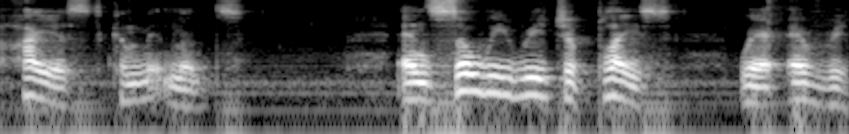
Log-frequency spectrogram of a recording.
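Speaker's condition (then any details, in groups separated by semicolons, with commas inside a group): ALS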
